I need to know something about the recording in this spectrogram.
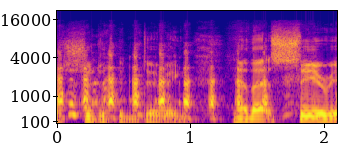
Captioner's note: laughter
